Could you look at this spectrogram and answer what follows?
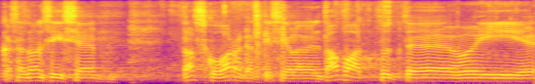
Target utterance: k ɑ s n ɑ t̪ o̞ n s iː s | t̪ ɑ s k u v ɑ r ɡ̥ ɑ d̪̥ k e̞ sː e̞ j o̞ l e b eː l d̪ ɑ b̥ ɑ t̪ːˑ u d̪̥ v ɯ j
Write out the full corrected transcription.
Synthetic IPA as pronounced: k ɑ s n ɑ d̪ o̞ n s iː s | t̪ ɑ s k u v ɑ r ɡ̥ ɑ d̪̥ k e̞ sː e̞ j o̞ l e v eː l t̪ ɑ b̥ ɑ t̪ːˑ u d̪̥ v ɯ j

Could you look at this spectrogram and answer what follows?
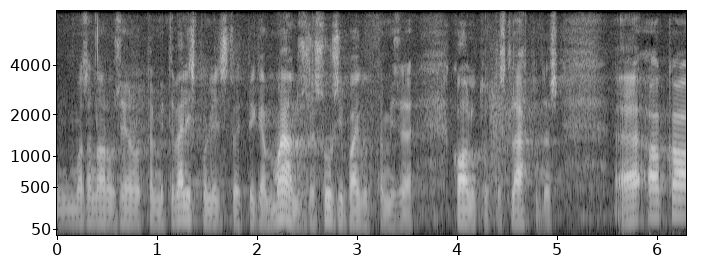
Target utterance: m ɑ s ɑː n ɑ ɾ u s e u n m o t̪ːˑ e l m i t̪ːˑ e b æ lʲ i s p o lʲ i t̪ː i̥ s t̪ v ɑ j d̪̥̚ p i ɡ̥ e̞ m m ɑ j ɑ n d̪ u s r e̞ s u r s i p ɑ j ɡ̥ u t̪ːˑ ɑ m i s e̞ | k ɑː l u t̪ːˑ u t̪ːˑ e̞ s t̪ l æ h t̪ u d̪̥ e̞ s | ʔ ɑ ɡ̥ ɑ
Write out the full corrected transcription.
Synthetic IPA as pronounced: m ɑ s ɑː n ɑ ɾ u s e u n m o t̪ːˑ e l m i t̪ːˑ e v æ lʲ i s p o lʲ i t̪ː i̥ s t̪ v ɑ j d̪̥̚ p i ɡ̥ e̞ m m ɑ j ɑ n d̪ u s r e̞ s u r s i p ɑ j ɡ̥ u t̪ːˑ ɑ m i s e̞ | k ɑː l u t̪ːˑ u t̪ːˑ e̞ s t̪ l æ h t̪ u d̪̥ e̞ s | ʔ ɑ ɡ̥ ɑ

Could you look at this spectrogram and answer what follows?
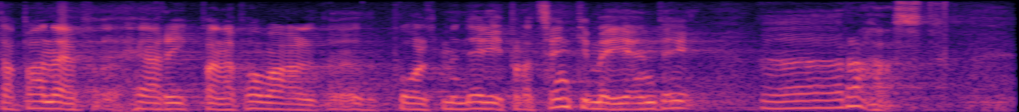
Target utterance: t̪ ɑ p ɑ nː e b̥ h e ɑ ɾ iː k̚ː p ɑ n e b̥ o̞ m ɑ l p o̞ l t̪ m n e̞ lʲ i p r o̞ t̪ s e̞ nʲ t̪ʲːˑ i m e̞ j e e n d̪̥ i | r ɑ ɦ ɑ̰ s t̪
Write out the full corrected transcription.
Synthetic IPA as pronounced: t̪ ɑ p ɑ n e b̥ h e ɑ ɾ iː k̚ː p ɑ n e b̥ o̞ m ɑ l p o̞ l t̪ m n e̞ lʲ i p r o̞ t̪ s e̞ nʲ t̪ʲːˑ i m e̞ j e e n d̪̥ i | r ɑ ɦ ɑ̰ s t̪

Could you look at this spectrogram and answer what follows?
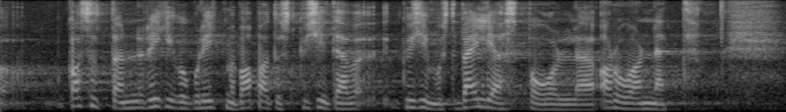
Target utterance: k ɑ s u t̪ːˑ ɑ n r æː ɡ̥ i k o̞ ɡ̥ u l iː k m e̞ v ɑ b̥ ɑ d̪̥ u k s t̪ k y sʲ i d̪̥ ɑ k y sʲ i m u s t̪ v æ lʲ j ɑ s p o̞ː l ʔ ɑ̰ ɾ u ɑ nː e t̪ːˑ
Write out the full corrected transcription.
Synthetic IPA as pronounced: k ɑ s u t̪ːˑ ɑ n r iː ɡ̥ i k o̞ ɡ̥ u l iː k m e̞ v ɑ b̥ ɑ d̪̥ u s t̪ k y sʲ i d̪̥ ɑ k y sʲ i m u s t̪ v æ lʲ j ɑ s p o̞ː l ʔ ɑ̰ ɾ u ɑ nː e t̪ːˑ

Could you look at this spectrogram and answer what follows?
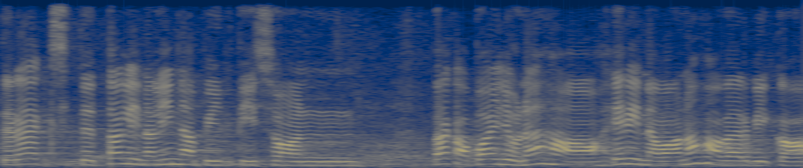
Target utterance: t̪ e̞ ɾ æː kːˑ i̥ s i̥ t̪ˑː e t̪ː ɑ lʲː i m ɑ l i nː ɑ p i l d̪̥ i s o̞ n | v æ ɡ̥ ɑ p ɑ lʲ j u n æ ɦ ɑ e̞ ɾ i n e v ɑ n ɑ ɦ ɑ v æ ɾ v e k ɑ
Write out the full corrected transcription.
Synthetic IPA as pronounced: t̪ e̞ ɾ æː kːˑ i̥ s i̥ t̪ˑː e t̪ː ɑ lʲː i n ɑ l i nː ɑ p i l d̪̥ i s o̞ n | v æ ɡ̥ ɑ p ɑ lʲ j u n æ ɦ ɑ e̞ ɾ i n e v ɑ n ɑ ɦ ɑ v æ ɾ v i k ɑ

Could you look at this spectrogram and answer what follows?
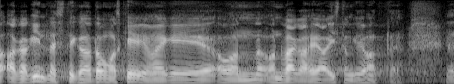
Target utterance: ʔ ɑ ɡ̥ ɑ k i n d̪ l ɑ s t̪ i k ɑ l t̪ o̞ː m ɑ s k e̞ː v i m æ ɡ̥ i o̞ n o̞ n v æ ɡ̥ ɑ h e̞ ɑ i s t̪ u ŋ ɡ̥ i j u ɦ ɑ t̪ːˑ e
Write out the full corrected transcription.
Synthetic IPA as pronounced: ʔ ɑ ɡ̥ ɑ k i n d̪ l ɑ s t̪ i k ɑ t̪ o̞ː m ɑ s k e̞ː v i m æ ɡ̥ i o̞ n o̞ n v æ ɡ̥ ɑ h e̞ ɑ i s t̪ u ŋ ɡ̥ i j u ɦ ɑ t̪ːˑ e

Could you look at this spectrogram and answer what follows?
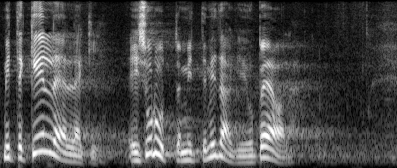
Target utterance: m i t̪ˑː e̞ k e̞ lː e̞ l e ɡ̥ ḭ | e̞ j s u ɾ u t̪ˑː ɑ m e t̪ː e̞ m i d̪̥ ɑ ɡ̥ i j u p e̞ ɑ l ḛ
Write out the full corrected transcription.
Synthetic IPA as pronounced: m i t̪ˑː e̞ k e̞ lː e̞ l e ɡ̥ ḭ | e̞ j s u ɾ u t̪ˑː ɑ m i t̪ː e̞ m i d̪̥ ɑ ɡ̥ i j u p e̞ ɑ l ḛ

